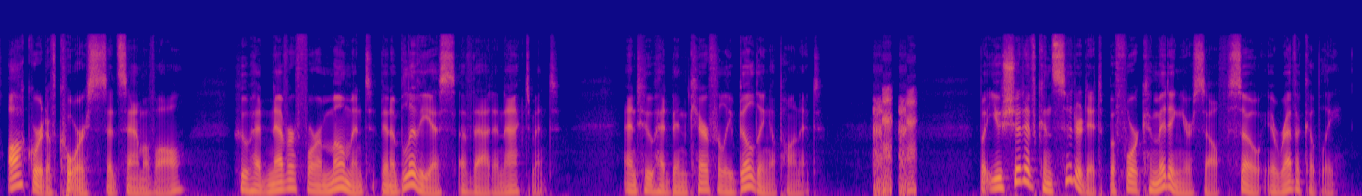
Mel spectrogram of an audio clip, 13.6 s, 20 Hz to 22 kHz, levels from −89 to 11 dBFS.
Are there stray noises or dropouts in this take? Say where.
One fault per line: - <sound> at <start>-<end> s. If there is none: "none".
- laugh at 8.7-9.2 s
